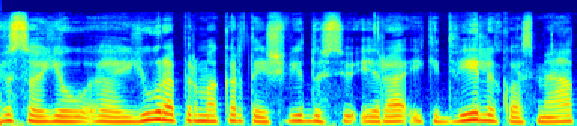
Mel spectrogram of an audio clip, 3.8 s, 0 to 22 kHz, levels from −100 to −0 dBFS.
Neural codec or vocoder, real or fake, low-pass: none; real; 14.4 kHz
